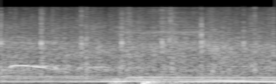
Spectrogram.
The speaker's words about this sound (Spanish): Aplaude.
